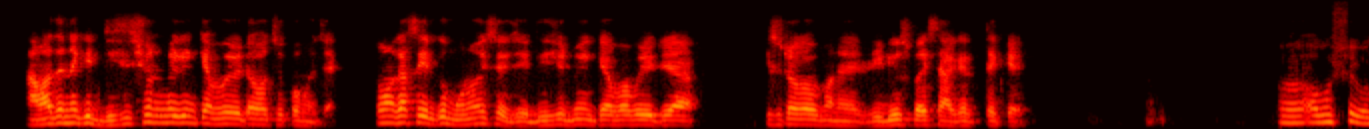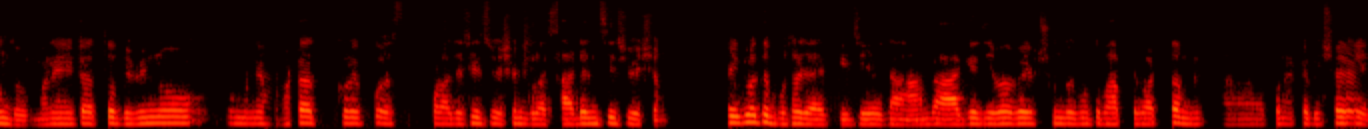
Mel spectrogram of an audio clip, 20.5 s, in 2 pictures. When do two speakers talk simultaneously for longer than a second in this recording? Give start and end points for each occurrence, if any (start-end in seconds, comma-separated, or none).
none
